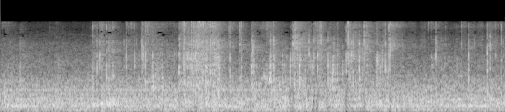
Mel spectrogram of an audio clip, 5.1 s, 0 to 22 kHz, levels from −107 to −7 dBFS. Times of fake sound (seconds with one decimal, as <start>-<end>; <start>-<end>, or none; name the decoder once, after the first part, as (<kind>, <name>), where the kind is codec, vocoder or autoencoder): none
